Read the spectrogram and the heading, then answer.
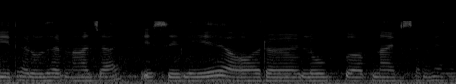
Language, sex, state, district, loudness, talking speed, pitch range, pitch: Hindi, female, Bihar, Muzaffarpur, -47 LUFS, 145 wpm, 170-175 Hz, 170 Hz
